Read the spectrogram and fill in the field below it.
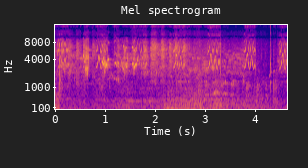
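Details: Budgerigars give bright, rapid chirps and short warbled notes, some repeated in quick stacked pairs, over a constant background of flock chatter.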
